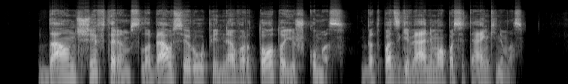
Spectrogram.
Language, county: Lithuanian, Vilnius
